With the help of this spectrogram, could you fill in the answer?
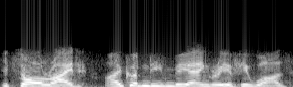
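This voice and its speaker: An actress playing an emotional, high-strung young woman of the theatre in a 1940s radio drama. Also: normal speed, close to an everyday voice. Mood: earnest, apologetic. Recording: dull vintage radio broadcast recording.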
